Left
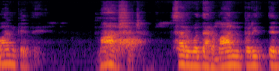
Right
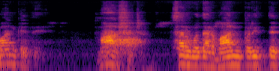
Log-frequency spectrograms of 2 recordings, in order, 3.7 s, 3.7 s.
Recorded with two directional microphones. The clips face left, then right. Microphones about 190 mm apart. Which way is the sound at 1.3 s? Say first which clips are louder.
Left 1 dB; 30° left (ahead or behind).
